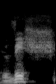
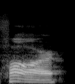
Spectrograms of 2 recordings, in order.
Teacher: in Somerset dialect, they changed all of their Fs to Vs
